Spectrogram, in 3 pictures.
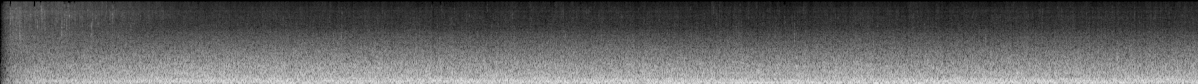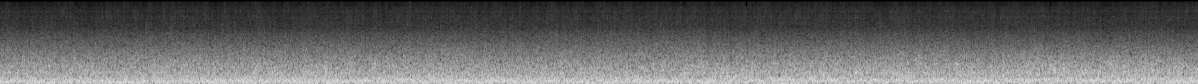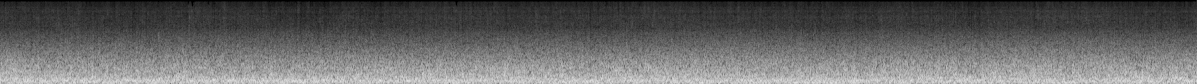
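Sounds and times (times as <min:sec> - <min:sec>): heavy rain: 0:00.0 - 0:35.9
low rumble: 0:00.8 - 0:15.4.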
